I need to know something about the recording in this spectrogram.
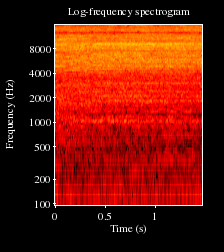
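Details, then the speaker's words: Ford F-350 Powerstroke after SPE Motorsports fuel filter kit install, key-on priming after fixing drain valve: steady loud hiss and whir as fuel fills the empty new filters; fuel pump priming noise with air in filters. "still making noise so still a lot of fuel moving just hoping I don't get like another leak out of nowhere I mean sounds like the filters are filling up I guess"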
